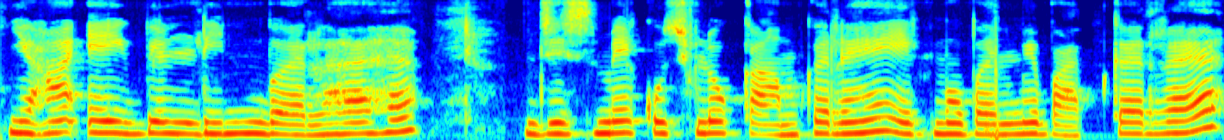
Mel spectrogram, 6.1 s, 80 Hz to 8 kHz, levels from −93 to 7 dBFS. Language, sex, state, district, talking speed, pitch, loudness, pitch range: Hindi, female, Chhattisgarh, Raipur, 195 wpm, 230 Hz, -12 LUFS, 225-240 Hz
